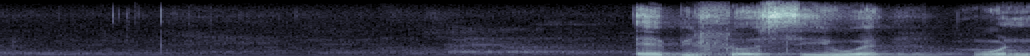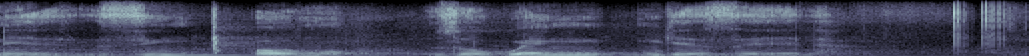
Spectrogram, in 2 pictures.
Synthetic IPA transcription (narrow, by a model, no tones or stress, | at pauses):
eɓiɬosiwɛk̬uneziŋǃɔmɔzɔk̬wɛŋɛzɛːla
